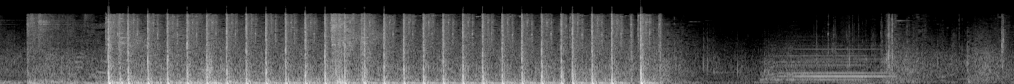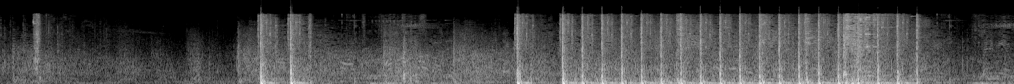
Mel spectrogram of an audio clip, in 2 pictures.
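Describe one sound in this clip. A rapid-fire gun shoots in fast bursts.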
